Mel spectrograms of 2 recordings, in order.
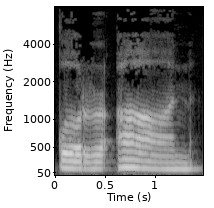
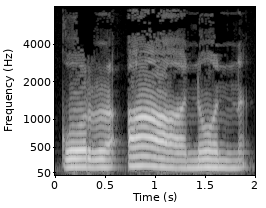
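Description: First: قرآن slow, long "aa", ending on bare n; pausal sukun. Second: قرآنون loud and slow, ending "-nun"; tanween sounded. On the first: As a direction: stop قرآن without the "un". (قرآن کشیده با نون ساکن) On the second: (قرآنون با تنوین ضمه، «قُرآنٌ») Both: Shown as a demonstration.

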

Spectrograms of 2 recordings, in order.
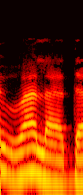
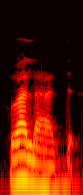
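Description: First: ولد said in full as "walada"; final fatha sounded. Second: ولد stopped on a vowelless d, "walad"; pausal sukun. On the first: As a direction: end ولد on a short open "a". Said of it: "آخرش فتحه اومده". (ولد با فتحهٔ آخر، «وَلَدَ») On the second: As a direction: drop the final "a" of ولد. (ولد با دال ساکن، «وَلَدْ») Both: Shown as a demonstration.

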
